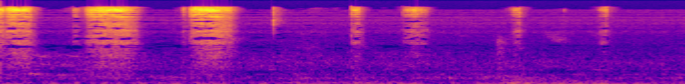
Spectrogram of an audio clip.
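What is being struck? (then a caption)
Graphite pencil on a paper sketchbook page. A wooden graphite pencil tip scratches across the page of an open paper sketchbook lying flat, drawing guide lines. Three louder, bright scratchy strokes come first, followed by a series of softer, shorter strokes over a low, quiet background.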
